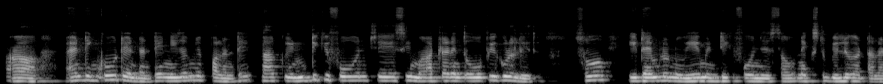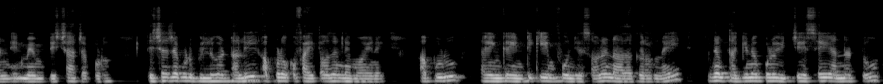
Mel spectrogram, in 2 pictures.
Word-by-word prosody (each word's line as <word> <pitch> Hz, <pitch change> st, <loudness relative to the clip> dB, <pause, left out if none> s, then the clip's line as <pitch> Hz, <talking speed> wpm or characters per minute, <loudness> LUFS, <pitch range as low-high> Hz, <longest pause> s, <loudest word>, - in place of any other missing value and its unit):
ఆ! -, -, 0 dB, 0.6 s
అండ్ 190 Hz, +2 st, -2 dB
ఇంకో‌టెంటంటే, 175 Hz, -7 st, 0 dB
నిజం 170 Hz, +3 st, +3 dB
చెప్పాలంటే, 160 Hz, -4 st, -3 dB, 0.2 s
నాకు 165 Hz, 0 st, -4 dB
ఇంటికి 185 Hz, +7 st, +1 dB
ఫోన్ 180 Hz, 0 st, +2 dB
చేసి 170 Hz, +1 st, +1 dB
మాట్లాడేంత 160 Hz, +1 st, 0 dB
ఓపిక 175 Hz, +4 st, +3 dB
కూడా 185 Hz, -, +6 dB
లేదు. 135 Hz, +4 st, -2 dB, 0.4 s
సో, 185 Hz, -, -3 dB, 0.4 s
ఈ -, -, +6 dB
టైమ్‌లో 165 Hz, +2 st, +5 dB
నువ్వేమి 155 Hz, +2 st, +4 dB
ఇంటికి 155 Hz, 0 st, -1 dB
ఫోన్ 145 Hz, -1 st, +2 dB
చేస్తావు. 145 Hz, 0 st, -3 dB
నెక్స్ట్ 150 Hz, +2 st, -5 dB
బిల్లు 150 Hz, +1 st, +4 dB
కట్టాలండి. 135 Hz, -1 st, -4 dB
మేము 135 Hz, 0 st, +2 dB
డిశ్చార్జ్ 140 Hz, +1 st, -4 dB
అప్పుడు. 135 Hz, +2 st, -10 dB, 0.4 s
డిశ్చార్జ్ 165 Hz, +3 st, 0 dB
అప్పుడు 160 Hz, -2 st, 0 dB
బిల్లు 145 Hz, 0 st, +3 dB
కట్టాలి. 150 Hz, +3 st, +1 dB
అప్పుడు 160 Hz, -, 0 dB
ఒక 150 Hz, -, -9 dB
5000 145 Hz, +1 st, 0 dB
ఏమో 135 Hz, -1 st, -4 dB
అయినాయి. 130 Hz, +1 st, -7 dB, 0.4 s
అప్పుడు 160 Hz, +4 st, 0 dB, 0.5 s
ఇంకా 145 Hz, +1 st, +3 dB
ఇంటికి 145 Hz, +2 st, -3 dB
ఏం 145 Hz, -, -1 dB
ఫోన్ 145 Hz, -2 st, +3 dB
చేస్తావని 140 Hz, +4 st, -2 dB
నా 140 Hz, -, 0 dB
దగ్గరున్నాయి. 135 Hz, +6 st, -3 dB, 0.3 s
కొంచెం 165 Hz, 0 st, +2 dB
తగ్గినప్పుడు 160 Hz, +2 st, +2 dB
ఇచ్చేసేయ్ 150 Hz, +2 st, 0 dB
అన్నట్టు. 145 Hz, +1 st, -1 dB
150 Hz, 160 wpm, -22 LUFS, 145-165 Hz, 0.6 s, కూడా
